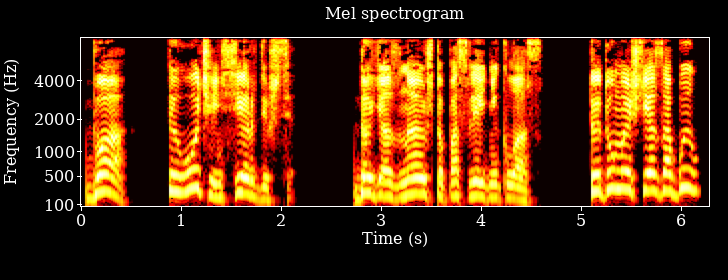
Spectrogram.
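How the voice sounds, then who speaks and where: A woman's voice: on the high side, lively intonation, unhurried, no room sound, clean studio sound, voice pushed up. A woman reading an audiobook voices an eager teenage grandson whose young voice cracks. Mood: eager, coaxing.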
